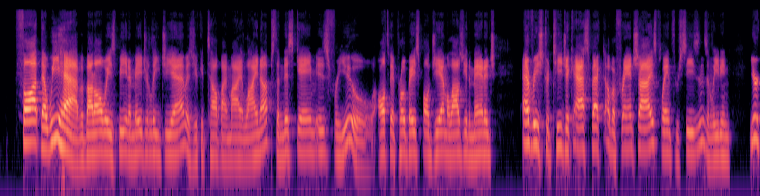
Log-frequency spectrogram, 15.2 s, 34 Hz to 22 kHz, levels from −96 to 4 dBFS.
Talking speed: 175 wpm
